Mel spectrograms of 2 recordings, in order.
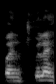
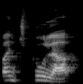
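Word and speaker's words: Panchkula: So he mentions that because they were going to take me back to Panchchula, he says broadening his eyes and the second syllable until it became punchula.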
